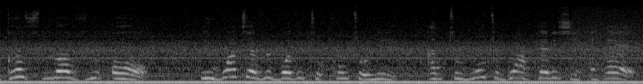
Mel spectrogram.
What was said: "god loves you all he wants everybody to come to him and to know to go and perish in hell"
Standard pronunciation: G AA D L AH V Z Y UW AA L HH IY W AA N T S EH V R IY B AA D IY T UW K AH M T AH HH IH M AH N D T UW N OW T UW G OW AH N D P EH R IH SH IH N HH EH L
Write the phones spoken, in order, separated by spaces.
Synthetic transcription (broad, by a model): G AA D L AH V Y UW AA L HH IY W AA N T EH V R IY B AA D IY T UW K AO M T AH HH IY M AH N T UW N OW T UW G OW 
